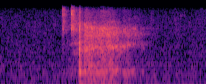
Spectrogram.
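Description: Near silence, broken a little over half a second in by a couple of faint computer mouse clicks and a brief soft noise.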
